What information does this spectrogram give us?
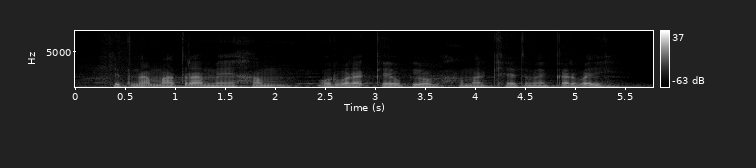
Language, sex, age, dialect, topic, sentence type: Magahi, male, 18-24, Western, agriculture, question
